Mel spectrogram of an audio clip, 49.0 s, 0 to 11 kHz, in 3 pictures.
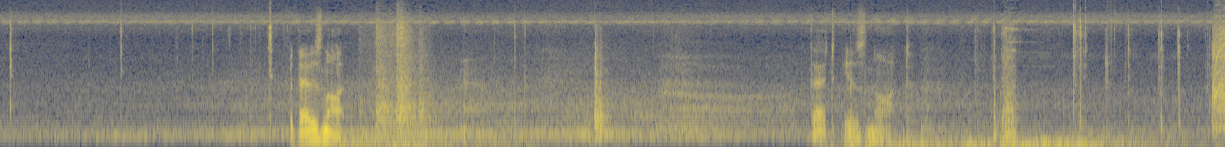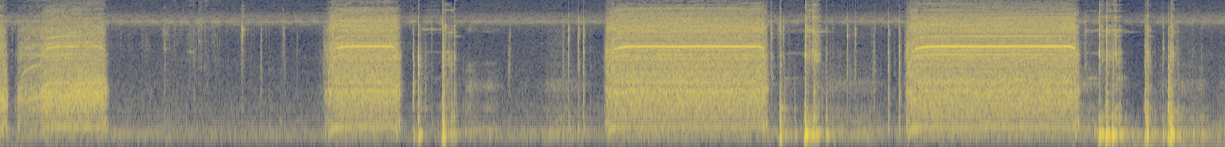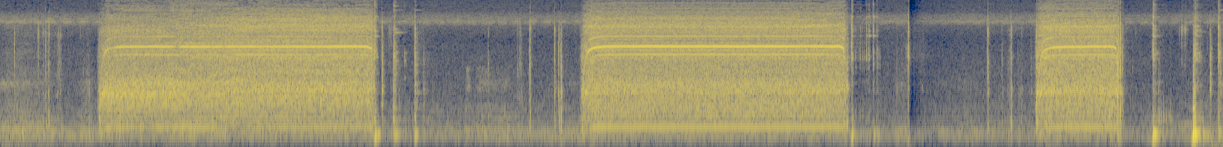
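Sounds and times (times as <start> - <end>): power drill whining: 11.0 - 17.9, 20.7 - 21.7, 24.4 - 26.6, 28.4 - 33.0, 34.0 - 37.7, 40.4 - 44.0, 46.5 - 47.7
loose parts clicking and rattling: 30.8 - 32.5.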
